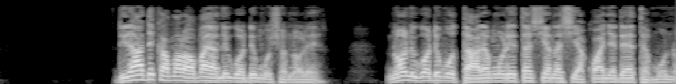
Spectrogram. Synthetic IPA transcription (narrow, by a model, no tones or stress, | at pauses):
diɾaːdekamaɾwamajaneɣwɔdemoɕɔnɔɾɛ | nɔneɣwɔdemotaːɾɛmoɾetaɕjanaɕjakwaɲɛdɛtɛmonɔ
